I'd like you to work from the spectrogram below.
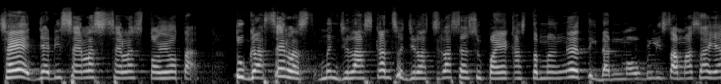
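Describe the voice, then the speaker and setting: A woman's high-pitched voice at a moderate pace, with fairly even intonation and hardly any pauses. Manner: lisping, cadel.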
